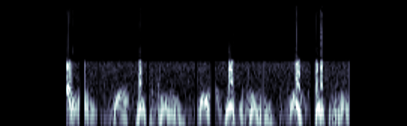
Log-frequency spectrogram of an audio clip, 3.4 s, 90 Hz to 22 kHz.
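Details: 30-year-old man with mitral stenosis, exertional breathlessness, palpitations, orthopnea and heavy cough: sharp snapping heart sounds with a low diastolic rumble between beats.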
